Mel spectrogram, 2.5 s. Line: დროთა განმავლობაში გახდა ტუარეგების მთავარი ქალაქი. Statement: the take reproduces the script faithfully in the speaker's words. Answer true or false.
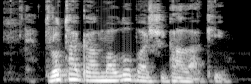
false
